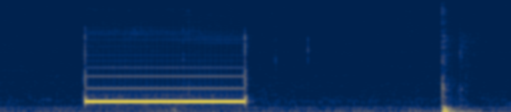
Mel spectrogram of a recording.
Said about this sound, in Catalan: Tornem a intentar, si ens pot agarrar el telèfon, el comissari. Sabem que estem cridant-lo per telèfon,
